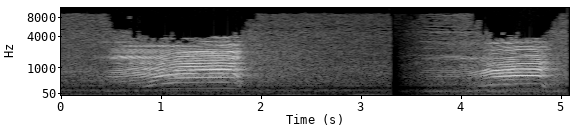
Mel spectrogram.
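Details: Cow mooing on a farm: two long, low, drawn-out moos, each lasting over a second, separated by a short quiet gap, both rich and steady, with a faint low hum underneath.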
